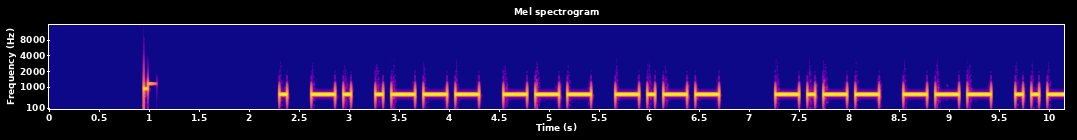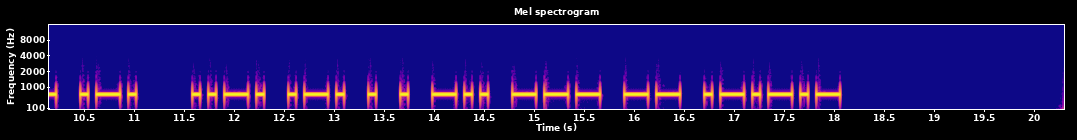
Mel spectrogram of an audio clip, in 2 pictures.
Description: Morse code, heard as a keyed tone, about 15 wpm, 700 Hz. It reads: ENJOY YOUR FREEDOM.
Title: Sentences from Top 1000 Words - Review Part 5 - 15wpm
